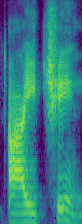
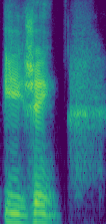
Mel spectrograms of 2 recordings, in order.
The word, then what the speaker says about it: I Ching: it's sorry it's Jing it's not ching it's not the I Ching it's like it is the easing like I'm sorry I just I don't even speak Mandarin and I know that it is pronounced the eging and she was pointing out that sometimes it's spelled with the J and I'm like that's because they want you to pronounce it that way as opposed to the pinion ch but again it's fine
